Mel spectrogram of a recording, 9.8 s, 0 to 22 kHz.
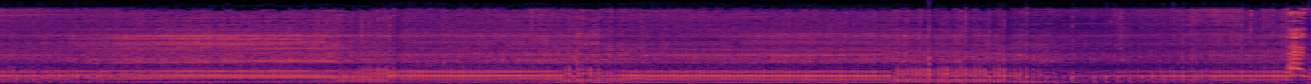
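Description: A Honda CRF250L motorcycle is ridden through busy town traffic, its engine droning loudly and steadily with gear-shift dips and surrounding clatter from up close.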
